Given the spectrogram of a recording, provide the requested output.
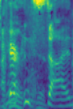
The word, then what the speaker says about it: Berenstain: Are they Steens or Stains? – I thought it was Berenstain. – I like Berenstain. – It's Berenstain.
